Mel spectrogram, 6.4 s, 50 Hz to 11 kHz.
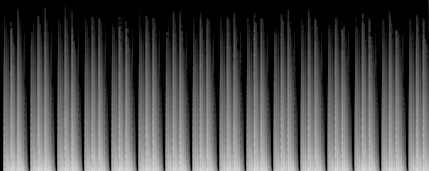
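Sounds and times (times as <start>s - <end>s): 
fast trance bassline at 148 BPM: 0.1s - 6.4s.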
